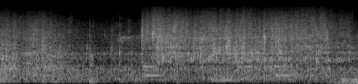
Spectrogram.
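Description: Water pours and splashes as a narrowboat's toilet cassette is emptied into a disposal point, a gentle trickle that becomes a louder, steady gush partway through.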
